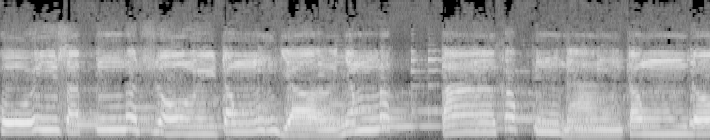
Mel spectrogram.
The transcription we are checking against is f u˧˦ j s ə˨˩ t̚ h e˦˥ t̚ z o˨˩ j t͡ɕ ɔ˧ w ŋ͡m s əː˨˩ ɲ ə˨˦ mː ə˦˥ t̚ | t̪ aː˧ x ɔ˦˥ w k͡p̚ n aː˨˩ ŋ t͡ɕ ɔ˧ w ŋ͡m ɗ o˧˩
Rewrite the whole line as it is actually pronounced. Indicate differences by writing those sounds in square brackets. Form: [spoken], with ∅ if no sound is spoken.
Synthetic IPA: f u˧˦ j s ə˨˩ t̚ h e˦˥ t̚ z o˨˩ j t͡ɕ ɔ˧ w ŋ͡m [z] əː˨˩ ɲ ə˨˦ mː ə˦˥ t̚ | t̪ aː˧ x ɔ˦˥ w k͡p̚ n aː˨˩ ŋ t͡ɕ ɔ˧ w ŋ͡m ɗ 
